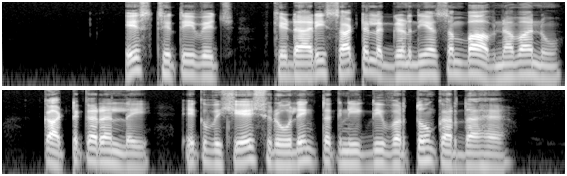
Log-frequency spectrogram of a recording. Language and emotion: Punjabi, neutral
